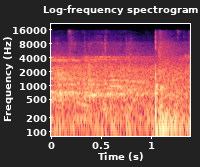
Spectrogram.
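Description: A volleyball is struck with a sharp slap.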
